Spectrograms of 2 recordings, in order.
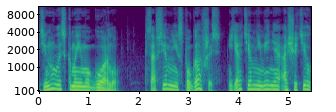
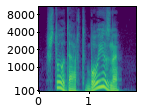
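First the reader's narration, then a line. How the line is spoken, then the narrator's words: Quiet question. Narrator (Russian): тихо спросила девушка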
